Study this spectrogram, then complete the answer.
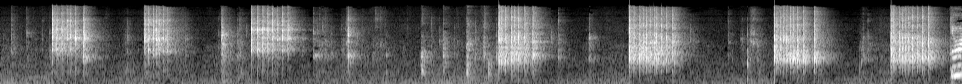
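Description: Beyblade tops are clicked and ratcheted into their launchers in a string of sharp, bright bursts, about ten in quick succession, close and crisp against near silence.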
